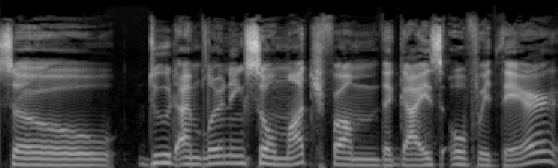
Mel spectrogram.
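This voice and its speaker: On a very clean recording with a silent background, a man with a Filipino accent speaks at a fairly high pitch, fairly slowly and with fairly even intonation. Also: dry, close sound with no echo. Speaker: radio presenter. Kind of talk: casual chat.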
